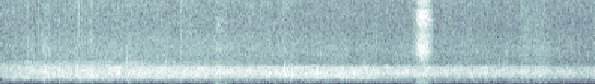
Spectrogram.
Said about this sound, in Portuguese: Se você está comigo, dê um aplauso ao Senhor Jesus nessa manhã.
